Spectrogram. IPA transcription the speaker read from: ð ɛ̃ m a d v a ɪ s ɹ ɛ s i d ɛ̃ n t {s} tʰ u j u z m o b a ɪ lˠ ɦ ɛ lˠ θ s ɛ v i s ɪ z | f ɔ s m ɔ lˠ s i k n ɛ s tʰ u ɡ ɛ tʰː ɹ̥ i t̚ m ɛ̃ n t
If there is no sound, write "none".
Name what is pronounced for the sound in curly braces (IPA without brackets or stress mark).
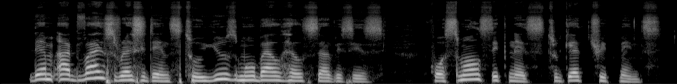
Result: s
